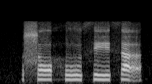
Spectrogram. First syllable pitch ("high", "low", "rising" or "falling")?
low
